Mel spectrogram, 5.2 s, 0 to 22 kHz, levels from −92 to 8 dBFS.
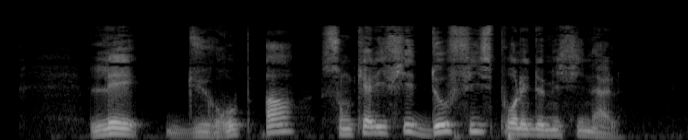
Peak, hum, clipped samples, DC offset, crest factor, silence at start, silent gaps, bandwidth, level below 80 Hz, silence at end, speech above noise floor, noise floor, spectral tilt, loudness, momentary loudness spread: -20 dBFS; none; under 0.1%; under 0.1%; 20 dB; 0.7 s; none; 11.5 kHz; -64 dBFS; 0.55 s; 35 dB; -72 dBFS; -5 dB/octave; -38 LUFS; 13 LU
